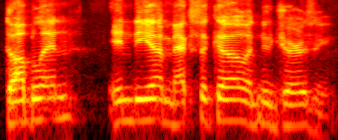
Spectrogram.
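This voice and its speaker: A man, a roast comedian trading deadpan one-liners and quick jabs in casual banter. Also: on the high side, slight background noise, poor audio.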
